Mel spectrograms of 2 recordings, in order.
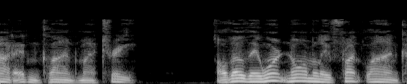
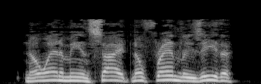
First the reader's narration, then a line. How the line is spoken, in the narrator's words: I shouted down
